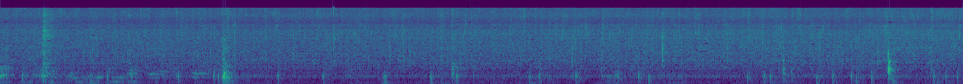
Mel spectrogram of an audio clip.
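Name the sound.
butter sizzling while frying in a pan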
